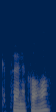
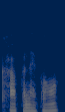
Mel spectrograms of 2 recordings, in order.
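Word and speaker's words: Cupronickel: Just made some capernicle coils which I figured out that it's pronounced capernicle not copper nickel.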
